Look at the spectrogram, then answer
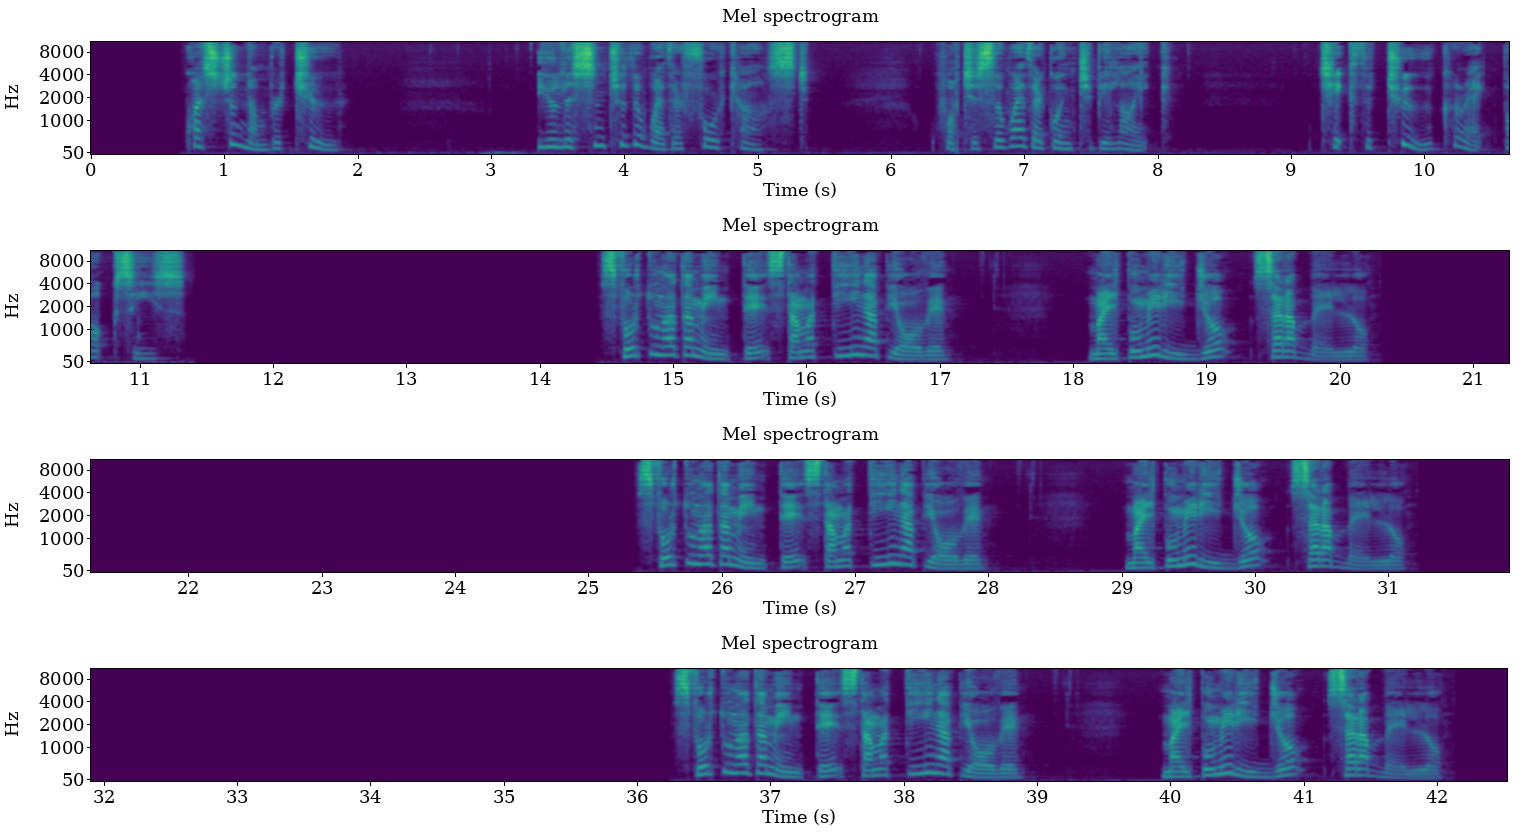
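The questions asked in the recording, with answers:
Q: What is the weather going to be like?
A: Rainy this morning, fine in the afternoon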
